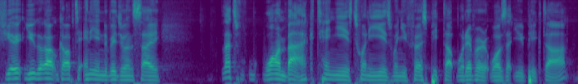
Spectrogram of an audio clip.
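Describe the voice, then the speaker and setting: A man talks at a very fast pace in an Australian accent. The sound is dry and close with no echo. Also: fairly low pitch for a man, ordinary pitch variation. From Australia, Melbourne. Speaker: addiction clinical services manager. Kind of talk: casual chat.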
